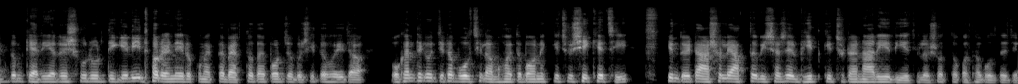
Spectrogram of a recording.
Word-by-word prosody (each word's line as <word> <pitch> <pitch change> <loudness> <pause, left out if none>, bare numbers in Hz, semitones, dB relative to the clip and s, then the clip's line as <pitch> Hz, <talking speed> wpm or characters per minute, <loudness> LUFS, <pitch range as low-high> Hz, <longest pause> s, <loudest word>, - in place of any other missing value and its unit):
একদম 125 +4 -2
ক্যারিয়ারের 130 +1 +2
শুরুর 140 -1 -1
দিকেরই 140 +3 +3
ধরেন 135 -5 +4
এরকম 125 0 -3
একটা 135 +4 -2
ব্যর্থতায় 115 +2 0
পর্যবসিত 120 -3 -3
হয়ে 115 -1 -1
যাওয়া। 110 -2 0 0.3
ওখান 150 +5 +1
থেকেও 160 -1 +1
যেটা 145 +2 +2
বলছিলাম 130 -2 +3
হয়তোবা 125 0 0
অনেক 125 0 -2
কিছু 140 +1 -5
শিখেছি। 140 -5 +2 0.5
কিন্তু 155 -3 0
এটা 140 - +1
আসলে 140 +3 0
আত্মবিশ্বাসের 130 0 +1
ভিত 125 0 0
কিছুটা 125 -1 -3
নাড়িয়ে 120 0 +2
দিয়েছিল 100 +1 -3
সত্য - - -6
কথা - - -6
বলতে 105 0 -4
যে 90 - -7
130 Hz, 185 wpm, -22 LUFS, 120-140 Hz, 0.5 s, ধরেন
